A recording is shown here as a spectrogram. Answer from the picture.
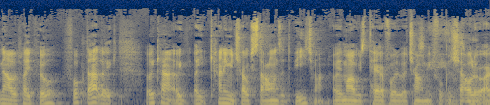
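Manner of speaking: ordinary delivery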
